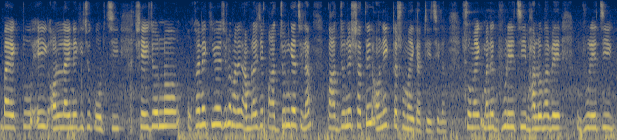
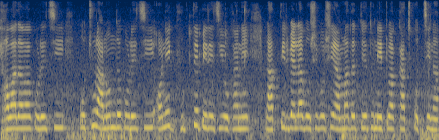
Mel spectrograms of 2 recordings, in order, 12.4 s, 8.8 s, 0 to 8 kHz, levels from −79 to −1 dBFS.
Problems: background sounds at intervals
